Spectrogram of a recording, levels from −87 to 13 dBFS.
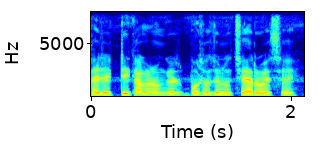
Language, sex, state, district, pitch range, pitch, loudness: Bengali, male, West Bengal, Alipurduar, 135-155 Hz, 145 Hz, -19 LUFS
